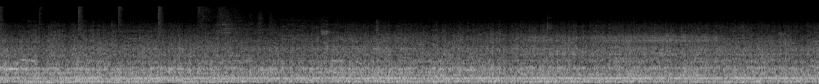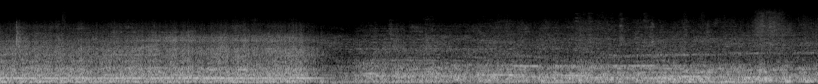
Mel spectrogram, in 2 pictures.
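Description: Electric commuter train running, heard from inside the carriage: steady rumble of the wheels on the rails with a steady hum. About eleven seconds in, the hum stops and the sound briefly dips, followed by a faint rising tone.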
